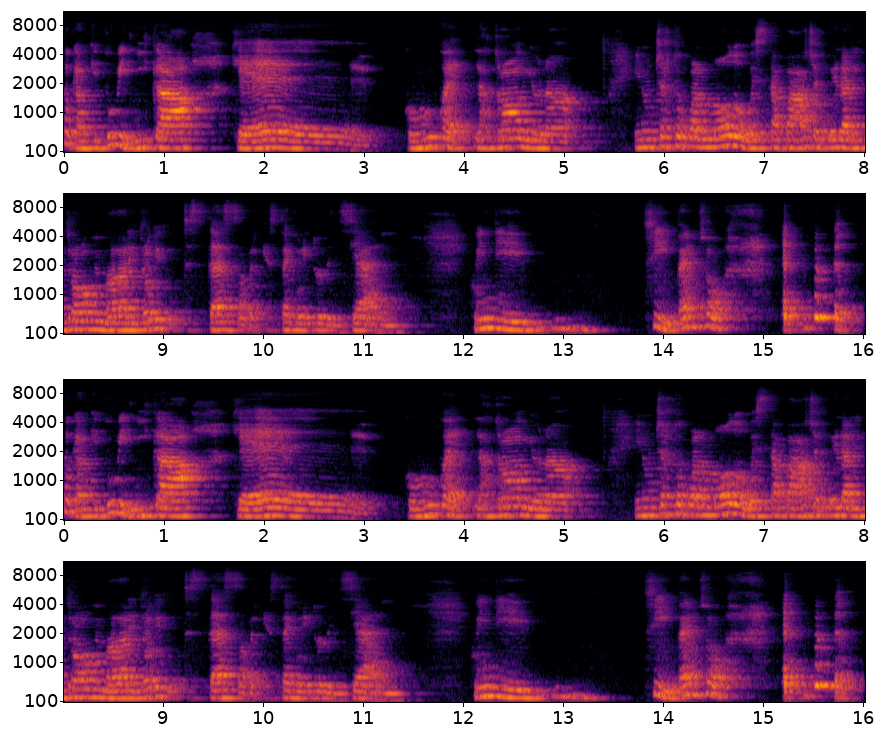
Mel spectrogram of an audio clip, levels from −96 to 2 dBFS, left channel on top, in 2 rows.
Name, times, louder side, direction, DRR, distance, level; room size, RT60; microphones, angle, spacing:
voice 1, 0.0-3.0 3.4-5.1 5.7-9.0 9.5-11.4 12.1-13.3 13.8-15.8, left 1 dB, 60° left, -2 dB, 2.2 m, -31 dB
8.5 x 4.5 x 2.8 m, 0.62 s
head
